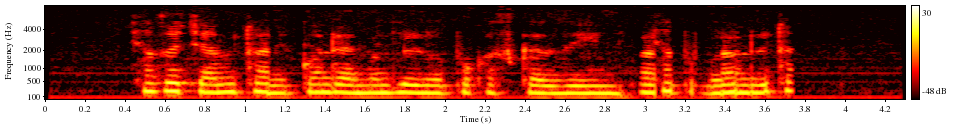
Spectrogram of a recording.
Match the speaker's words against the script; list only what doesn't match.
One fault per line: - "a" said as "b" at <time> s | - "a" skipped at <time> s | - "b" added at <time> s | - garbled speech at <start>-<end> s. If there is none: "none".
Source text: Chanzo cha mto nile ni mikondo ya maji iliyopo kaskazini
- "nile ni" skipped at 1.1 s
- garbled speech at 3.0-3.8 s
